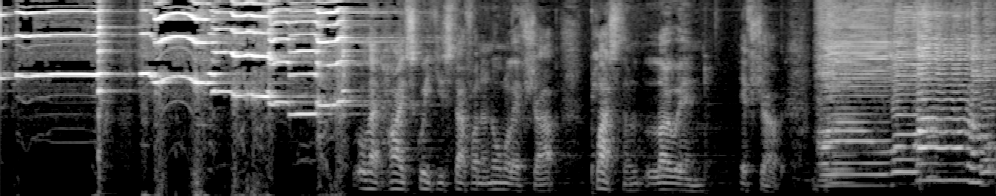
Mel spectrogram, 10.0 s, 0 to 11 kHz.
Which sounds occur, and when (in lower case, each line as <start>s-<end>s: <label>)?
0.0s-3.9s: music
0.0s-9.9s: background noise
3.6s-5.5s: man speaking
5.6s-5.8s: breathing
5.9s-7.1s: man speaking
7.4s-7.8s: man speaking
7.9s-8.1s: breathing
8.1s-9.9s: music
